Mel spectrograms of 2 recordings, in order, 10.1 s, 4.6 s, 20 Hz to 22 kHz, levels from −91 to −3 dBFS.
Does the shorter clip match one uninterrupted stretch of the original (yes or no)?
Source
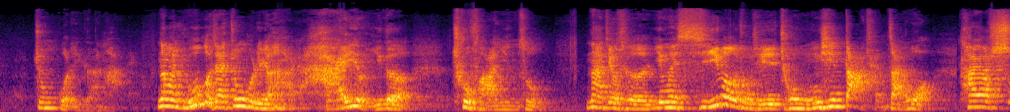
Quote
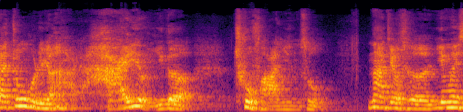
yes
